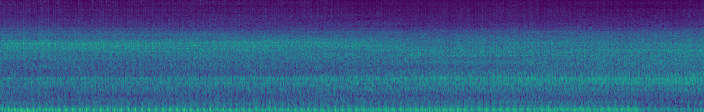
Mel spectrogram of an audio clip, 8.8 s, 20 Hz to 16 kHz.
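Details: Honda XLR single-cylinder motorcycle at idle: uneven clatter over the beat, about 230 per minute; strange engine noise, fault unknown.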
